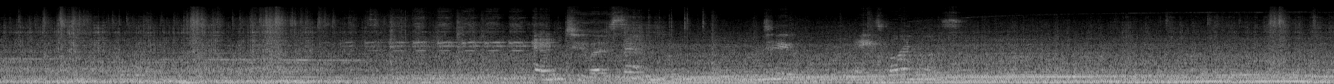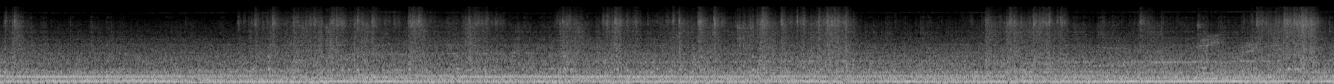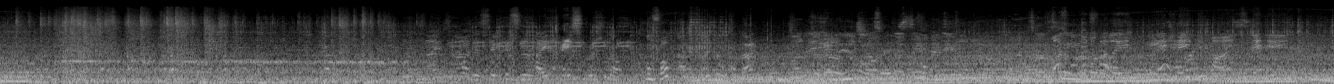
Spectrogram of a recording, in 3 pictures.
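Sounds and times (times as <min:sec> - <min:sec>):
bus diesel engine revving high: 0:05.3 - 0:31.7, 0:32.4 - 0:40.0.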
